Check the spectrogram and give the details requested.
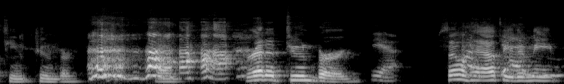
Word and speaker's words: Thunberg: join the here here's Greta thunberg tber not thunberg it's it's t I know but it's pronounced oh it's tberg Greta tunberg yeah so happy to meet pop Francis yeah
